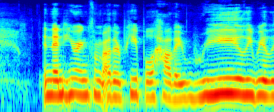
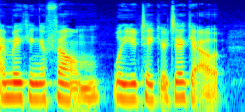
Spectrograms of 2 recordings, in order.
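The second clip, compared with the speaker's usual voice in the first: usual speaking voice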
